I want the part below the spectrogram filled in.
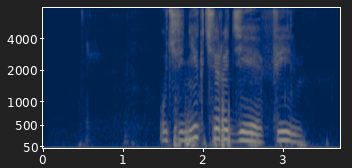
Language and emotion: Russian, neutral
